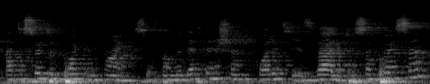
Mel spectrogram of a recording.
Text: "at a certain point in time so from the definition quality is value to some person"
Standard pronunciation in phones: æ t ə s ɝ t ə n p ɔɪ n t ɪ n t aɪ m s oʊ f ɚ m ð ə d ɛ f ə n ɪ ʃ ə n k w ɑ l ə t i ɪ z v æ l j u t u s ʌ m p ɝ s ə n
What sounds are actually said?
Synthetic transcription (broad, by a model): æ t ə s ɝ t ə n p ɔɪ n t ɪ n t aɪ m s oʊ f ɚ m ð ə d ɛ f ə n ɪ ʃ ə n k w ɑ l ə t i ɪ z v æ l j u t u s ʌ m p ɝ s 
